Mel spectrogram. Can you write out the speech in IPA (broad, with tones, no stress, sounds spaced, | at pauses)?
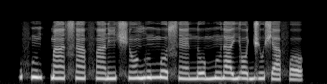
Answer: f ũ˧ k͡p ã˨ s ã˨ f ã˨ ɾ ĩ˨ ʃ ɔ̃˨˦ ɡ ũ˦ m o˦˨ s ɛ̃˨ n o˧ m ũ˦ ɾ a˦ j ɔ˧ d͡ʒ u˧ ʃ a˨ f ɔ˨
